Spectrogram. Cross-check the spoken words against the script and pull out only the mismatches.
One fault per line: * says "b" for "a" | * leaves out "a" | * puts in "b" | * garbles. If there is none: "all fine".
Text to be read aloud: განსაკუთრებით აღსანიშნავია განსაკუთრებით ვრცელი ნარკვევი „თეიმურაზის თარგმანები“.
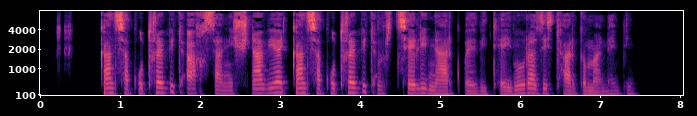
all fine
